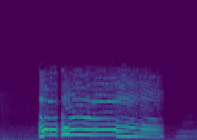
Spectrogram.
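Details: Wyandotte rooster crowing: a short opening syllable, a brief break, then a long, harsh, harmonic-rich held note that slides slightly downward before cutting off, with faint low background rumble.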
